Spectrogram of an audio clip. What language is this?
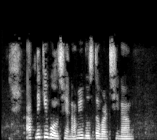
Bangla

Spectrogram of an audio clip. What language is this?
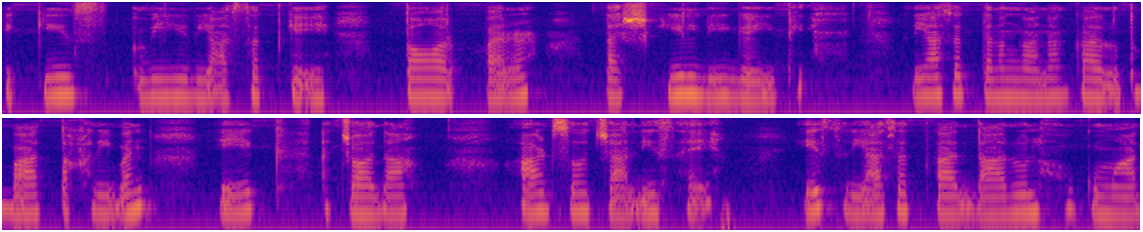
Urdu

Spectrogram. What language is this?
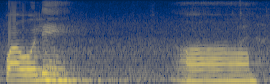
Konkani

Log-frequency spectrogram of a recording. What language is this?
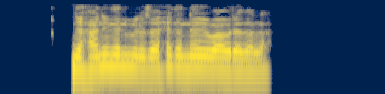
Pashto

